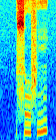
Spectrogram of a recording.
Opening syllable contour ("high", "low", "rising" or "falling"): low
